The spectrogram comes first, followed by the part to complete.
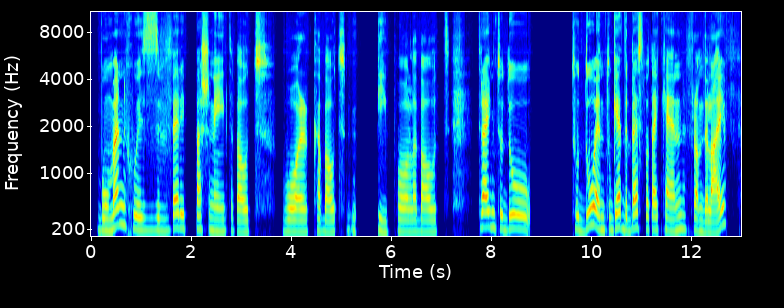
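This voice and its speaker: A woman's voice: lowish voice, slow, darkish tone, smooth, dry recording, studio quality. A middle-aged woman from Serbia with a Serbian accent, a guest in an interview, talking hesitantly and searching for words. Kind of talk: interview conversation.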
